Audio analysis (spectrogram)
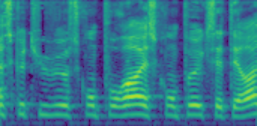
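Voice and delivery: ordinary delivery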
